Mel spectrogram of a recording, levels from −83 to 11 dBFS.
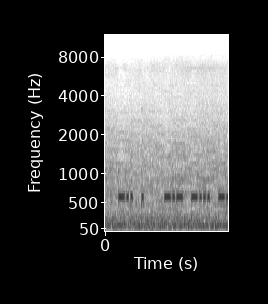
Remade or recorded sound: remade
